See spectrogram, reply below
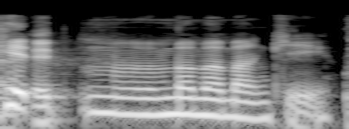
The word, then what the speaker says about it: Hitmonkey: And the character we're talking about is a Marvel character called Hitmonkey. Hitmonkey. Is that how they pronounce it? – That's how you pronounce it. Yeah. – Hitmonkey.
